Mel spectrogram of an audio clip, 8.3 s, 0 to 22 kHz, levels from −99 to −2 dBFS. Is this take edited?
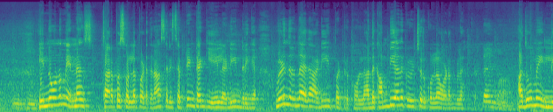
no; 0 cuts

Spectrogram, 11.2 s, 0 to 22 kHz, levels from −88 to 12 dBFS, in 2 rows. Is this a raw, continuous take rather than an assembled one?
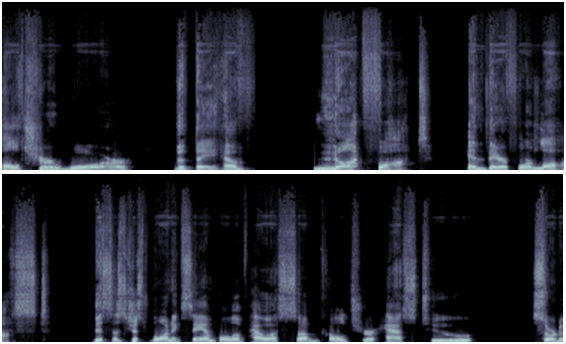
no; 1 cut; at 6.4 s

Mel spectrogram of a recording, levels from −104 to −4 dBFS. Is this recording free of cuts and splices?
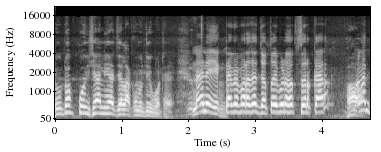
no; 1 cut; at 1.9 s

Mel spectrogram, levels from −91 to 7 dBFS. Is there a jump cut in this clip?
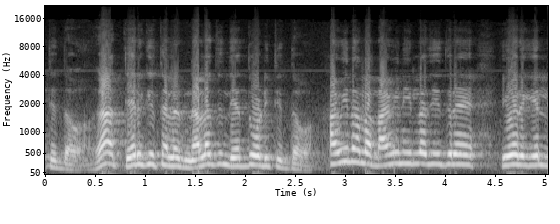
yes; 1 cut; at 2.8 s

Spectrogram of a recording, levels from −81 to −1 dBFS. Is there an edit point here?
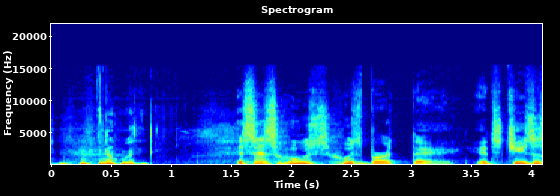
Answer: no; 0 cuts

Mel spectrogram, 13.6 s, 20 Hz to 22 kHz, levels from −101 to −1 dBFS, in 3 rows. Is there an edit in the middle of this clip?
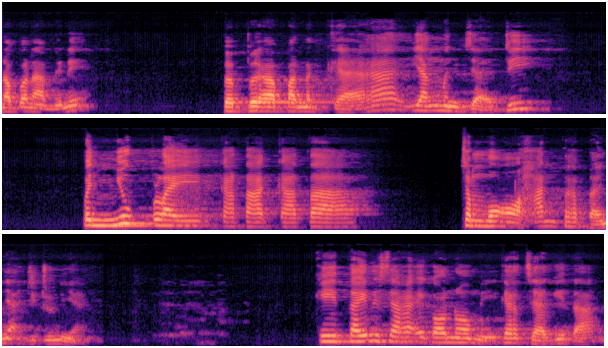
yes; 1 cut; at 10.7 s

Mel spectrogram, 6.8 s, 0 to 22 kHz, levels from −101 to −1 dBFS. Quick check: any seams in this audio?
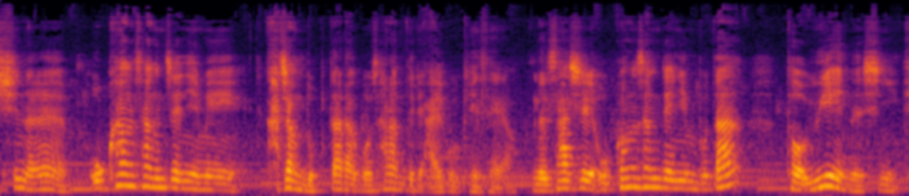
no; 0 cuts

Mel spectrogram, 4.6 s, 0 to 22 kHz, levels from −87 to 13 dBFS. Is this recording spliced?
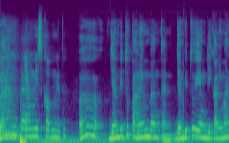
no; 0 cuts

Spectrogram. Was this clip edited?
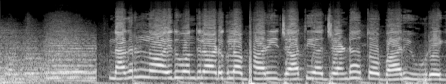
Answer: yes; 1 cut; at 1.0 s

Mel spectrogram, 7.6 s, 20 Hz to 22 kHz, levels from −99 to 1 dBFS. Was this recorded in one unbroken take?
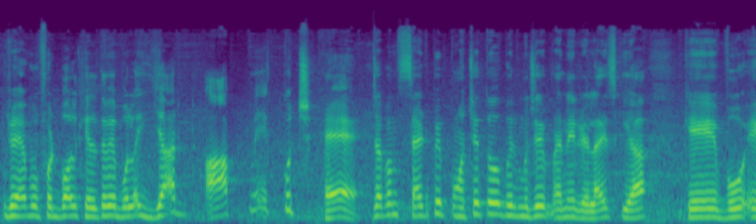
no; 1 cut; at 3.6 s

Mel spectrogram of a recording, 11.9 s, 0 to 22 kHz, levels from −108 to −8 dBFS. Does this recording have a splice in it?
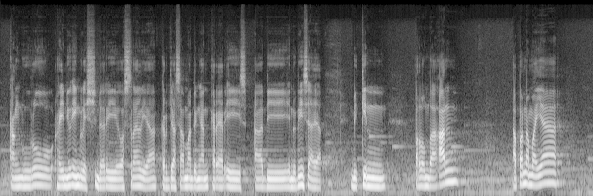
no; 0 cuts

